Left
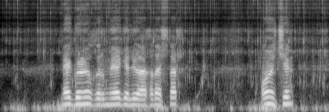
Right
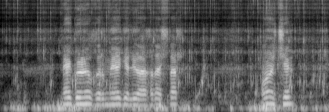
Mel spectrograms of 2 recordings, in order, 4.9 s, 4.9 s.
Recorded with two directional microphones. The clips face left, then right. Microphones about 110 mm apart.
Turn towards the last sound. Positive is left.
turn(degrees=5)  # may be behind; listen again after turning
